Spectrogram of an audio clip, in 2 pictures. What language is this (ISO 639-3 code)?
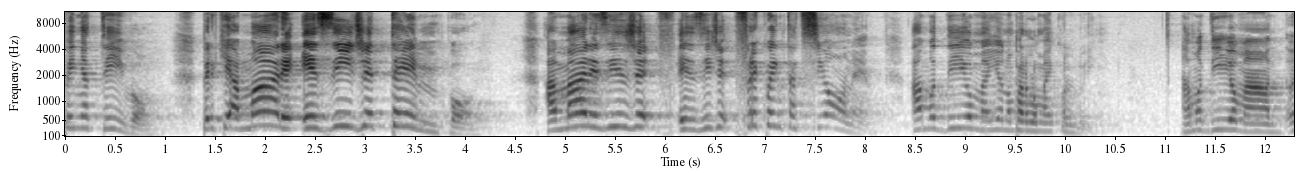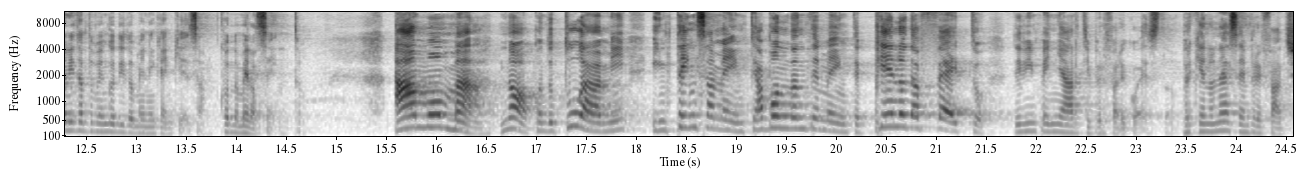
ita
